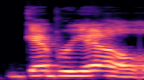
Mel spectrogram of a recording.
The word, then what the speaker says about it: Gabriel: And, you know, most females, the name would be pronounced Gabrielle or Gabriella. Well, my parents decided to pronounce it Gabriel. So it's like halfway between the feminine pronunciation of Gabrielle and the masculine Gabriel. So mine is Gabrielle.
